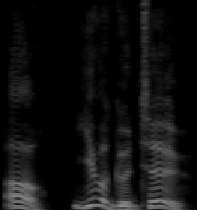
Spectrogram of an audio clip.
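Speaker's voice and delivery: put-on high, slow offended old woman. The cook woman snaps back at the grey-haired Cossack, high and slow. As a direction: throw the jibe back at him.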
